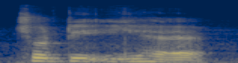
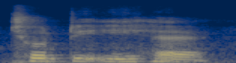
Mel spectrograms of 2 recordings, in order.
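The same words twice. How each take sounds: The two takes are said the same way.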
